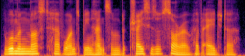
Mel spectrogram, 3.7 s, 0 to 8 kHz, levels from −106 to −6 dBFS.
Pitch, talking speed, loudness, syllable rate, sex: 115 Hz, 230 wpm, -20 LUFS, 5.8 syllables/s, male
